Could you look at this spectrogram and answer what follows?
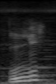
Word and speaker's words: L: Li. Alright, good. The next one is, you can see that the Li is just like letter L in English, but this pronunciation is different, isn't it?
